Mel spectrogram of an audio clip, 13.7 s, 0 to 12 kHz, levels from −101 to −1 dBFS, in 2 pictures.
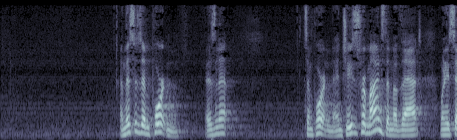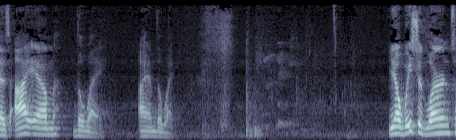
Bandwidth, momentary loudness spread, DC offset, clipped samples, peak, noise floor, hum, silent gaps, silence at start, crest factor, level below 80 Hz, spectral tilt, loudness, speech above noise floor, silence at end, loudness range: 11 kHz; 24 LU; under 0.1%; under 0.1%; -6 dBFS; -64 dBFS; none; none; 1.8 s; 24 dB; -74 dBFS; -4.5 dB/octave; -27 LUFS; 38 dB; 0 s; 15 LU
